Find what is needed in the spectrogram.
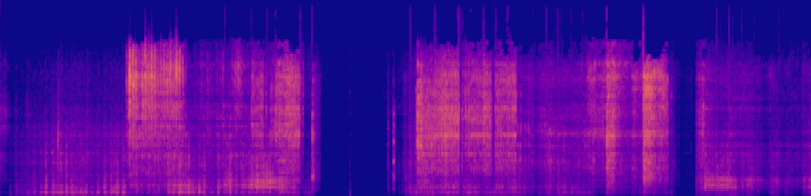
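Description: Wood lathe running while a hand-held turning tool cuts a spinning pink ivory blank: a steady hum under the hiss and scrape of the cut. The sound stops for about a second near the middle, then the cutting starts again.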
